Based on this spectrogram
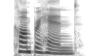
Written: comprehend

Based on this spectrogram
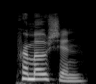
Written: promotion

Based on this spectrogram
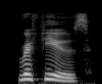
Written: refuse

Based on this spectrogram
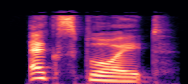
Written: exploit

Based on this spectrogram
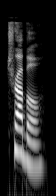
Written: trouble

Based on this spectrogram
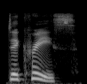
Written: decrease

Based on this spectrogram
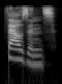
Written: thousands

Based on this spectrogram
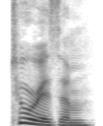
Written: tourism

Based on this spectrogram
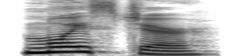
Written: moisture

